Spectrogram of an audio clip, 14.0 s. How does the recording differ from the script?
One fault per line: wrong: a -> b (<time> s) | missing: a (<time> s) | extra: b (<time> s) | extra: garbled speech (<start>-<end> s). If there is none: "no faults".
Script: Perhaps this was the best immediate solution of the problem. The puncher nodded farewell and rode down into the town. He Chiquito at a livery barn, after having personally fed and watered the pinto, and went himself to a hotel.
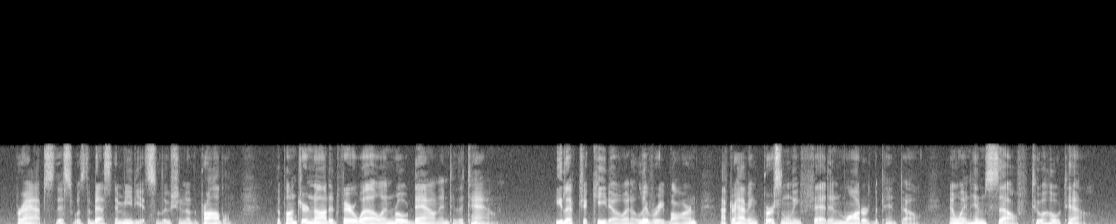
extra: left (7.0 s)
